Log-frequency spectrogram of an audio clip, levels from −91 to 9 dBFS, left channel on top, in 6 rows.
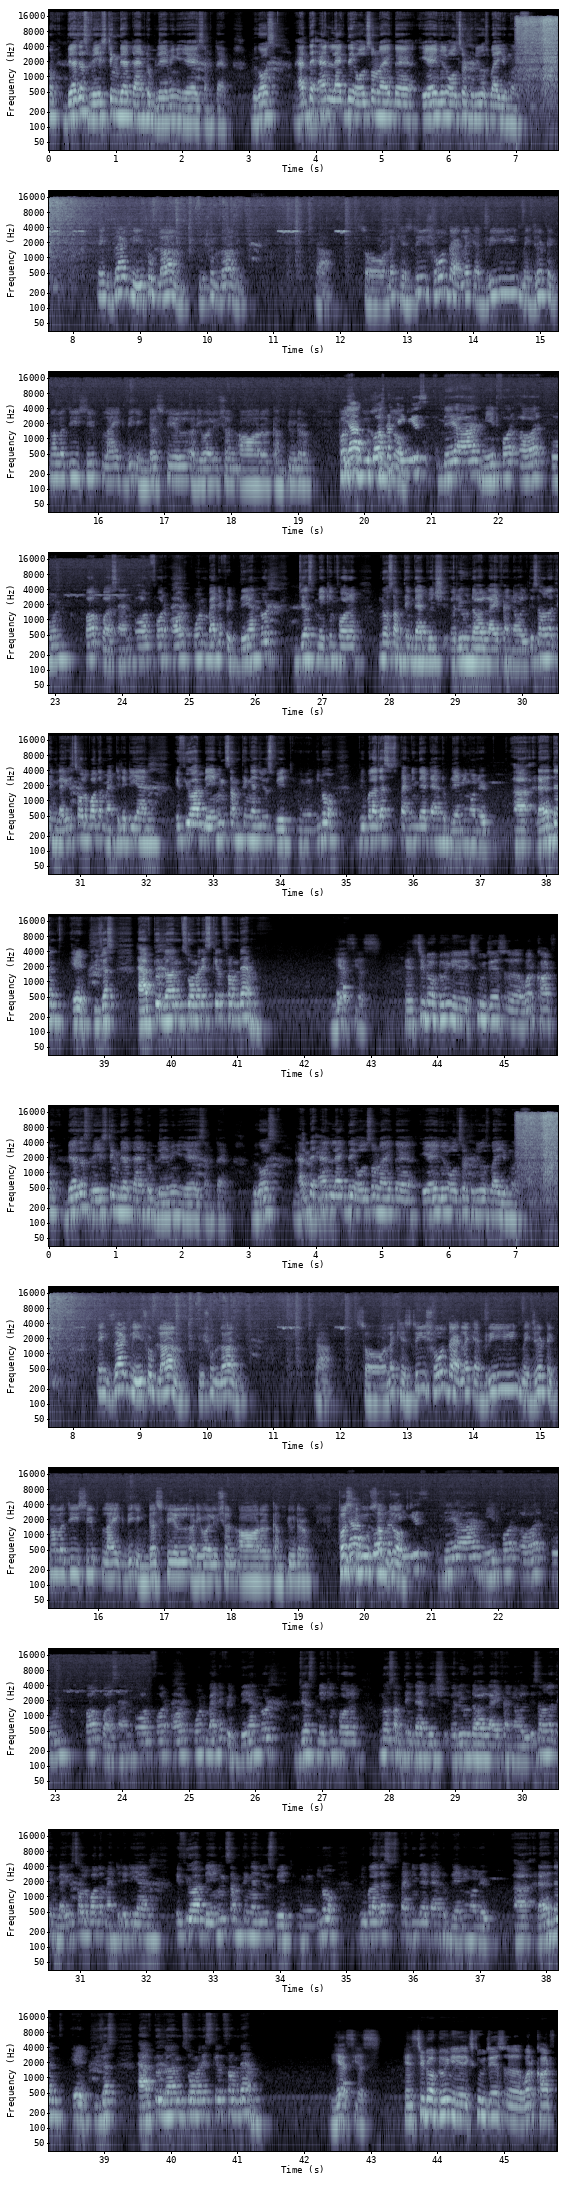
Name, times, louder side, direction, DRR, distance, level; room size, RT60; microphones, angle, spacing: voice 1, 0.0-2.7 3.0-7.2 19.7-27.6 27.9-34.9 35.2-37.2 37.5-41.3 42.5-42.7, left 5 dB, 60° left, 0.3 m, -28 dB
voice 2, 3.7-4.2 8.4-10.6 11.6-11.9 12.3-19.2 19.6-20.6 42.4-42.9 43.5-45.8, right 4 dB, 65° right, 0.5 m, -29 dB
sound 1, 7.0-20.2 21.0-21.4 22.0-22.1 22.3-22.4 22.7-24.1, left 1 dB, 10° left, 1.3 m, -29 dB
2.7 x 2.1 x 2.8 m
head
